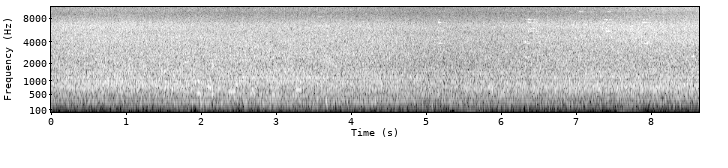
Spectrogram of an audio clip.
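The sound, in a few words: Empress Falls waterfall, Wentworth Falls, Blue Mountains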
